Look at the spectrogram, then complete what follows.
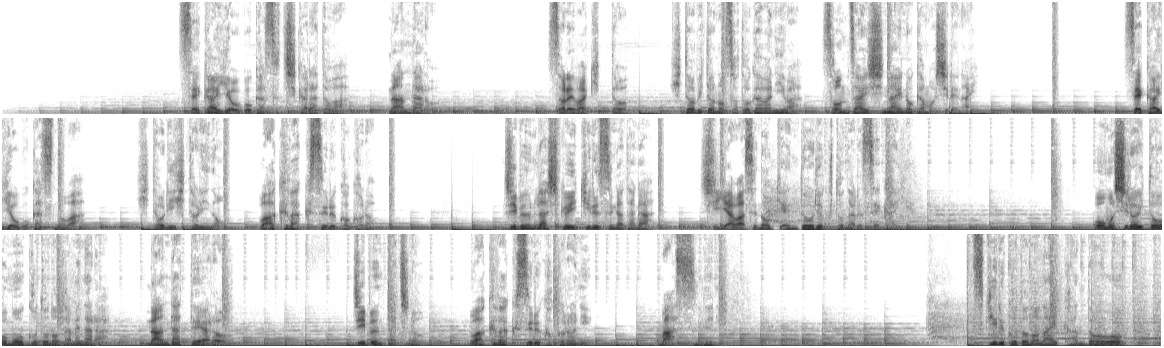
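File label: Japanese corporate; GoLocalise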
